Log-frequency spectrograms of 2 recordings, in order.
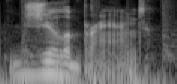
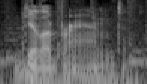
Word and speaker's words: Gillibrand: It's actually Kirsten Gillibrand, not Gillibrand.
